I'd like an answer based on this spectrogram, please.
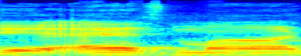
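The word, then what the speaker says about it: asthma: दम नहीं होता है अजमा होता है इसमें टी एक साइलेंट है ये कर ले यहां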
